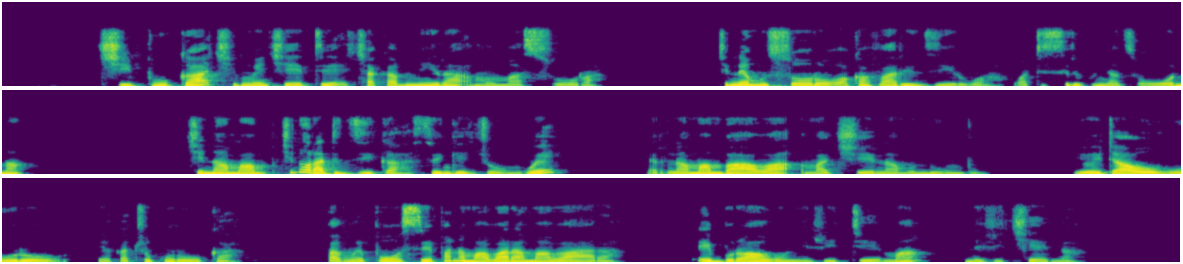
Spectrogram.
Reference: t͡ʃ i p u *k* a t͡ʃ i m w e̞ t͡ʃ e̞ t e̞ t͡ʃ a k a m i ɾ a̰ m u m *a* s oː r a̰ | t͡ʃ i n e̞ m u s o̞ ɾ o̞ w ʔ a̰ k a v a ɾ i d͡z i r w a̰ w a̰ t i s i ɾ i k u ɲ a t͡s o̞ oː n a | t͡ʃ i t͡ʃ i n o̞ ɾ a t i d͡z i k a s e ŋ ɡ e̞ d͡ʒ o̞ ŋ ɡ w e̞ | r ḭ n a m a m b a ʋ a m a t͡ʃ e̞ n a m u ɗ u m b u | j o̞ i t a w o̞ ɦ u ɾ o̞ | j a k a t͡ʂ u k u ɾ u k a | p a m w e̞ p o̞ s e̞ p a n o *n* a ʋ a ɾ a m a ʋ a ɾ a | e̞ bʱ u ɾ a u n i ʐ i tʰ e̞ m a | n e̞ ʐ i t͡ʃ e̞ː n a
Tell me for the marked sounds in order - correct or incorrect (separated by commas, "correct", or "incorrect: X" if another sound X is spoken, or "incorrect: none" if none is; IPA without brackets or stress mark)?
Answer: correct, correct, incorrect: m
